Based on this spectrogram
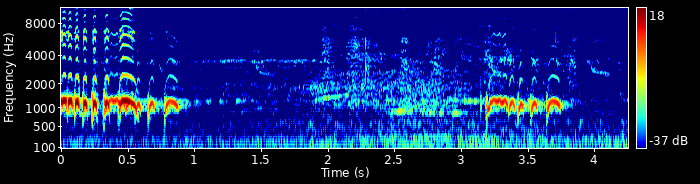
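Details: Zebra dove (perkutut) singing aggressively: a fast run of rippling cooed notes that fades, a quiet gap, then a second shorter rippling burst.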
